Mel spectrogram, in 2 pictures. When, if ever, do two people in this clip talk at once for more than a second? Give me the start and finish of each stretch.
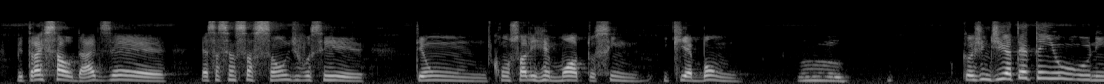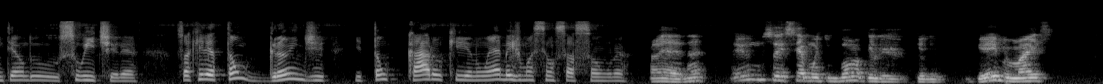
none

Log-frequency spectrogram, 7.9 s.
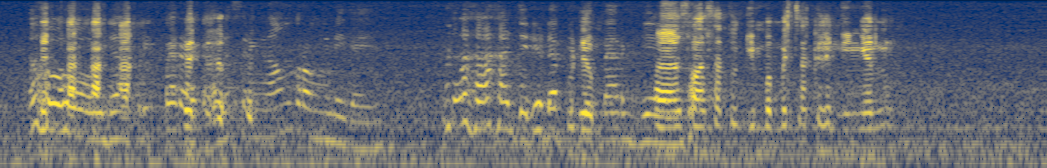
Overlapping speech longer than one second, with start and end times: none

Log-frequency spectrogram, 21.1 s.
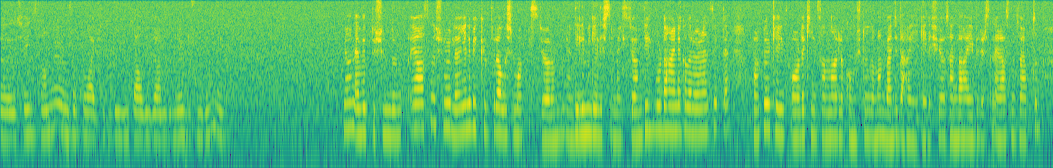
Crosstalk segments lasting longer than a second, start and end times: none

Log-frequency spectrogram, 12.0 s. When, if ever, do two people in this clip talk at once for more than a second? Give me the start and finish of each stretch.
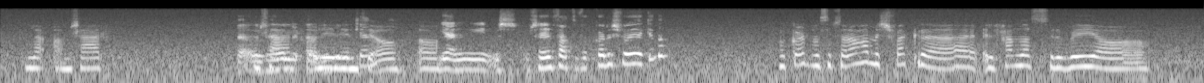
2.5-3.8

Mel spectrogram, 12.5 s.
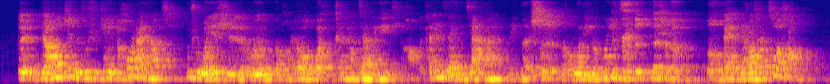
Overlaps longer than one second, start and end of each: none

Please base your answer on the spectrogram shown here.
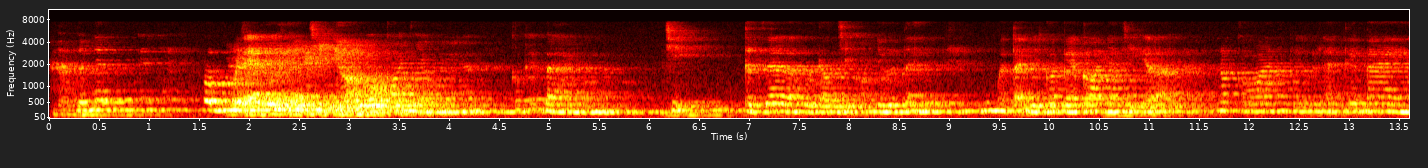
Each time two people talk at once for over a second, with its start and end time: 1.7-3.3

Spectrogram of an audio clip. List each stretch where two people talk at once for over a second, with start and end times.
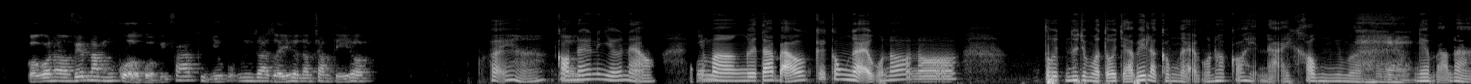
none

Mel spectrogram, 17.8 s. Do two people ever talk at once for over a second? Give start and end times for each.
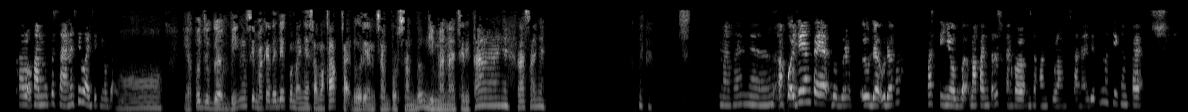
none

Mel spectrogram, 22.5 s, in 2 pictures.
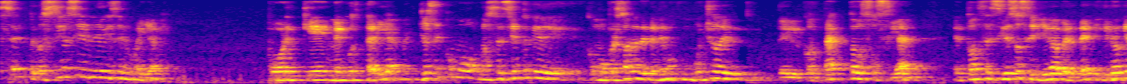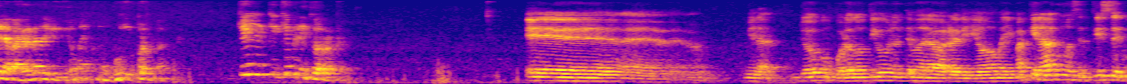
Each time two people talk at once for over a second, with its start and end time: none

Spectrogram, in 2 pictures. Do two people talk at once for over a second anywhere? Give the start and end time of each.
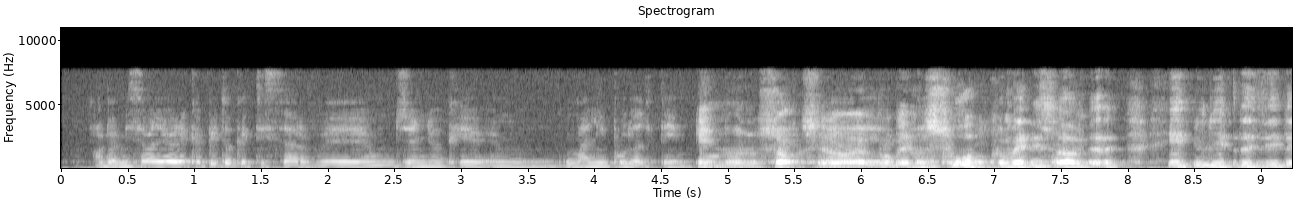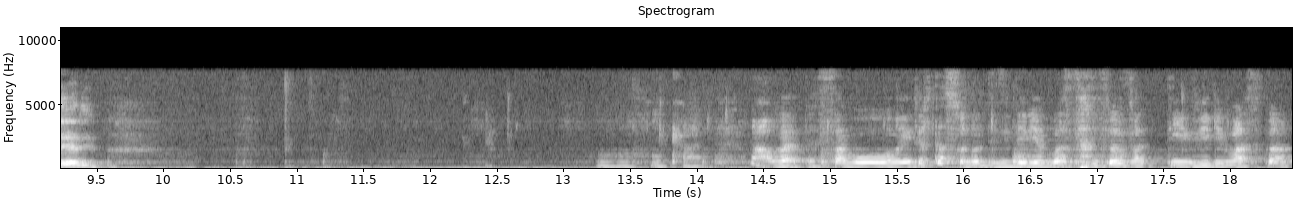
5.4-7.5

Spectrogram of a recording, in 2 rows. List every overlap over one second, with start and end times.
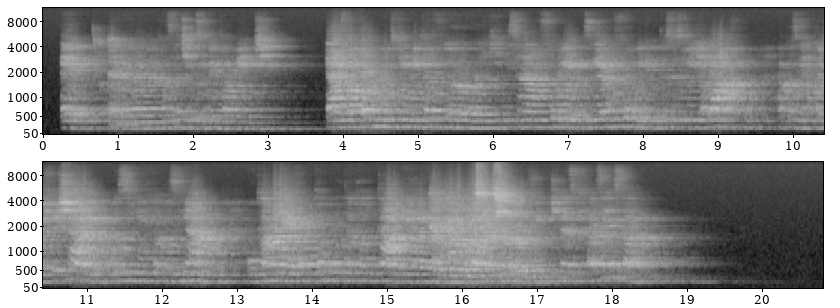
15.6-17.0

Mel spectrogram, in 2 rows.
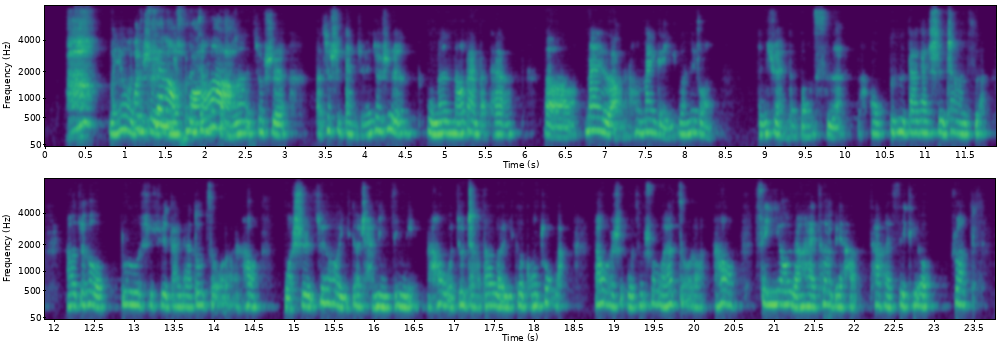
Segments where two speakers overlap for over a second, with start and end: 1.1-2.4

